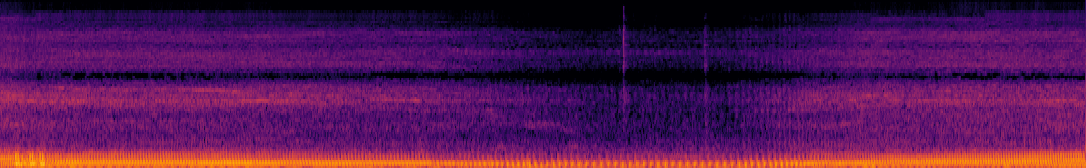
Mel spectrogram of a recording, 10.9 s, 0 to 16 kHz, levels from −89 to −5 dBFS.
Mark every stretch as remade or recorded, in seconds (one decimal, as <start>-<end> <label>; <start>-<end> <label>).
0.0-2.3 recorded; 2.3-3.7 remade; 3.7-8.4 recorded; 8.4-9.2 remade; 9.2-10.9 recorded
